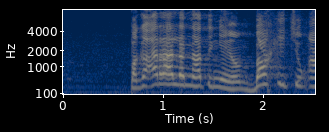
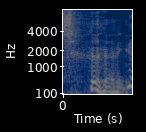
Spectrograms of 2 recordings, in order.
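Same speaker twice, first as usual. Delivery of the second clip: laugh; 13 semitones lower, 9 dB quieter than usual. Real, not acted. Preacher laughs at own joke.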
